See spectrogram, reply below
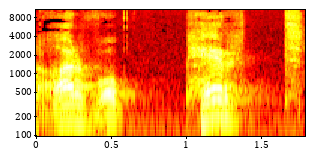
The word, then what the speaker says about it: Arvo Pärt: Ja siis pärast tuli teadmuste ütles, et jah, see on uus plaat, on, siin on mingi inimene, ta nimi on Arvo Pärt, no hääldas siis äätähte saksa moodi, ja ta on eestlane.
